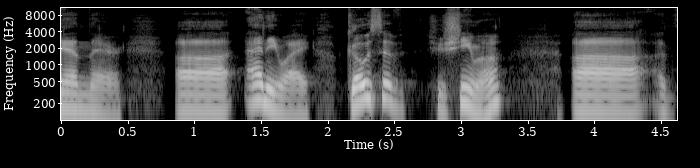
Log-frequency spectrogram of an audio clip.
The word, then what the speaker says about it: Tsushima: Anyway, Ghost of Tsushima.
